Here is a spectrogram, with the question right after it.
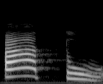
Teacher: a palavrinha pato, nós pronunciamos como se tivesse um U aqui no final, mas nós temos uma letra O.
